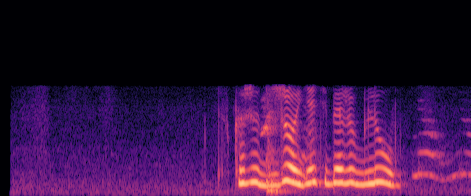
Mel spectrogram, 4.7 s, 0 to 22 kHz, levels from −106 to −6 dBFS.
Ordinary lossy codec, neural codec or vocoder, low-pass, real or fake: none; none; 3.6 kHz; real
